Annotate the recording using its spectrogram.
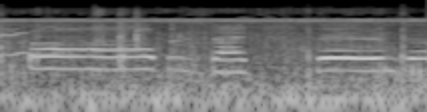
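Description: A young girl singing a few held notes, each about half a second long, with short breaks between them.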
